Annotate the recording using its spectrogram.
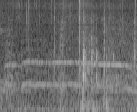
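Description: A rooster crowing faintly: one long call held at a steady pitch, dropping slightly at the end. A few light clicks come about a second and a quarter in.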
